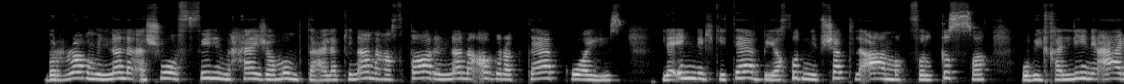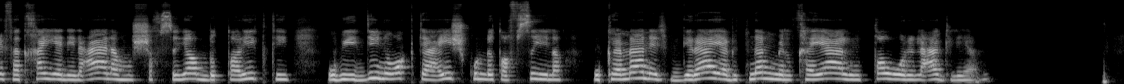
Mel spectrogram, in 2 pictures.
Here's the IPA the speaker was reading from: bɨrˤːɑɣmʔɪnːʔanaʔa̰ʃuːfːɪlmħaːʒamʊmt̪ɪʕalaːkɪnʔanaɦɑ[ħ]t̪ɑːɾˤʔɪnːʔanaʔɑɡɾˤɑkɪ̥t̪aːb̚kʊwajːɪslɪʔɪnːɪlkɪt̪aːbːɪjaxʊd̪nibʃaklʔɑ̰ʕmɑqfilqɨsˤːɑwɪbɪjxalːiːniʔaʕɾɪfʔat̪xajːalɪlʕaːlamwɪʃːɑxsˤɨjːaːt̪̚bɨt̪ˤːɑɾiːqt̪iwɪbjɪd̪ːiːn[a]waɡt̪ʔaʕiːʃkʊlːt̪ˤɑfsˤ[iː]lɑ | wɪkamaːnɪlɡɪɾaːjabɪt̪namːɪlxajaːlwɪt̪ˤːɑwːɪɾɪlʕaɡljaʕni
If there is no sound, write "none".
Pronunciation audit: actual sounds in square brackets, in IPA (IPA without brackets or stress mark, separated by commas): x, i, iː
